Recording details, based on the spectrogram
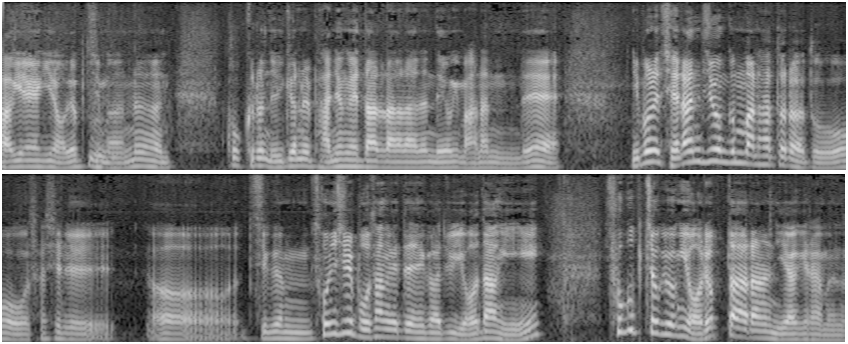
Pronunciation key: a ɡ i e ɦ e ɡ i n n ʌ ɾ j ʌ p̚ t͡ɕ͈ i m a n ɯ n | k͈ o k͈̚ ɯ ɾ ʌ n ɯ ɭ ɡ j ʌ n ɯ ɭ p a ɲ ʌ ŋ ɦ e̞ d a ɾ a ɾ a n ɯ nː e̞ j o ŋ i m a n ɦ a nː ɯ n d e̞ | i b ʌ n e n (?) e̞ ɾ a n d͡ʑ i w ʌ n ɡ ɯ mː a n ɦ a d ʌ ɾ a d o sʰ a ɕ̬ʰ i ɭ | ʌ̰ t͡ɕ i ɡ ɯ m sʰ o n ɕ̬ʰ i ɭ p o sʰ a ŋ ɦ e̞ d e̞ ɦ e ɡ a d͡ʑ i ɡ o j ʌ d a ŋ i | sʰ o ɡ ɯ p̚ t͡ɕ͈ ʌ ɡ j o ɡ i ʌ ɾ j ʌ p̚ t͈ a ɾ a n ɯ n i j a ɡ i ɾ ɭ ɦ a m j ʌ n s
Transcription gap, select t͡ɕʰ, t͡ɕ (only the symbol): t͡ɕ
